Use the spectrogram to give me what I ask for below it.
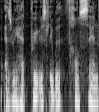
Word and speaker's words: français: Okay, so français here, you get this final S that you don't pronounce, so français, and then when you put this final E here, you will get française.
